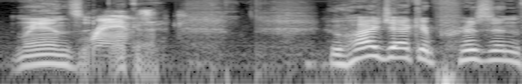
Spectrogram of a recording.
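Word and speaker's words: Ransik: every single criminal except Raskin. I can't say Ranzik. That's how you say it. Ranzik.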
